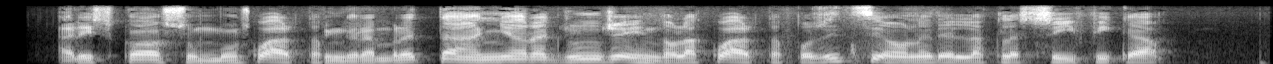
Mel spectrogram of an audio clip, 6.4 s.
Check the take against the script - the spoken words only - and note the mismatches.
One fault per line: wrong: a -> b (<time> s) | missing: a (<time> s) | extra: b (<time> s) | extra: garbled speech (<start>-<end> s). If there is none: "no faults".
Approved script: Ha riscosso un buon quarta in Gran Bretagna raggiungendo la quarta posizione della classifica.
no faults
